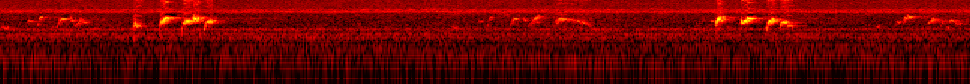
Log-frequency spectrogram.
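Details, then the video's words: Red-whiskered bulbul, a wild-caught trap bird with a good island-forest voice, delivering loud bouncy whistled phrases twice, about five seconds apart, each led by softer introductory notes. Quiet gaps between phrases; a steady high hum persists. "Bẫy Chào Mào. Mau Mỏ . Bung Xoè.Gốc Mào Cao Dày . Giọng Rừng Đảo Tốt"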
